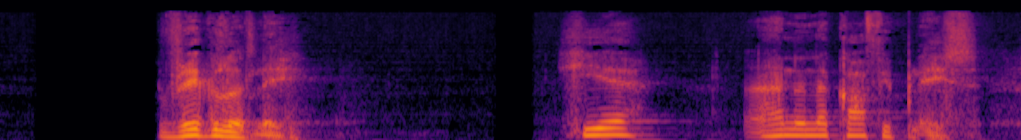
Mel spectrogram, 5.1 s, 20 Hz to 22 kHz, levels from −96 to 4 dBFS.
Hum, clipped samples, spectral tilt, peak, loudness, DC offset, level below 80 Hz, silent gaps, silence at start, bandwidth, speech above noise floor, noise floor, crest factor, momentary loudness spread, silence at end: none; under 0.1%; -5.5 dB/octave; -8 dBFS; -29 LUFS; under 0.1%; -60 dBFS; 2.48-2.65 s; 0.8 s; 15.5 kHz; over 62 dB; under -90 dBFS; 22 dB; 14 LU; 0.25 s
